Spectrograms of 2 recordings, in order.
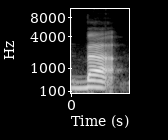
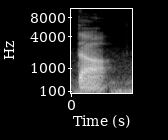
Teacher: क्या पढ़े जबर जेर पेश वाले हर्फ को जल्दी पढ़ेंगे और जबर वाली हर्फ को जब हम पढ़ रहे तो आवाज ऊपर जाएंगी और हमारा मुंह खड़ा खुलेगा और आवाज भी खुली आएंगी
